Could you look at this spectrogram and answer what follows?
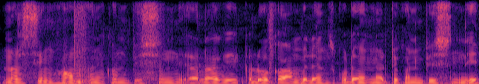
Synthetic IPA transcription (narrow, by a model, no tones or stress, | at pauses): nɐɾsiŋɡɦoːmɐ̰nikɐnipisind̪ḭʔɐlaːɡeːikːɐɽuɔkɐaːmbjulɐnskuːɽaːunːɐʈːukɐnipisind̪i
